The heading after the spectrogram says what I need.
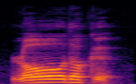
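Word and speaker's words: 朗読: 발음은 메로. 명랑은 메로. 낭독, 로도크.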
